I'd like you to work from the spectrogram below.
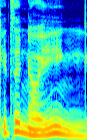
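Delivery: put-on Welsh accent. Speaker repeats his own earlier remark about the match, in a Welsh-sounding accent. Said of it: "I don't know why that sounded so Welsh".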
